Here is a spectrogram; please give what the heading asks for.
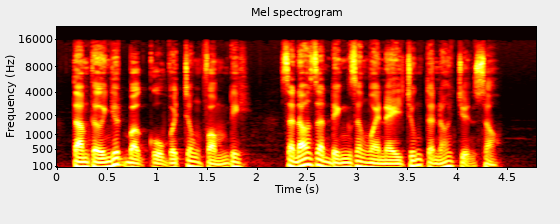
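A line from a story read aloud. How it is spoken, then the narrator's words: Helpless sigh. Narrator (Vietnamese): Thầy Hoàng thở dài bất lực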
